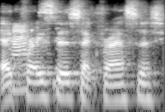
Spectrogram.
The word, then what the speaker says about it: ekphrasis: Apraxis. Is that how you say it? Ekphrasis, Ekphrasis.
